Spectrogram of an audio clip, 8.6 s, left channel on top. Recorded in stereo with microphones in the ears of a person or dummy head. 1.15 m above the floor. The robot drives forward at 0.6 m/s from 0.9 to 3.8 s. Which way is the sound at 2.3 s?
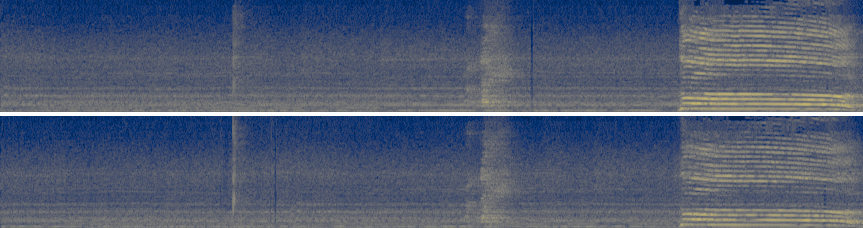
35° right (ahead or behind).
